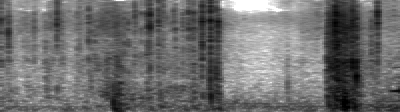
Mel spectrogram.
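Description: Packaging crinkling and rustling as groceries are handled, with a few short knocks; the loudest comes near the end.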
